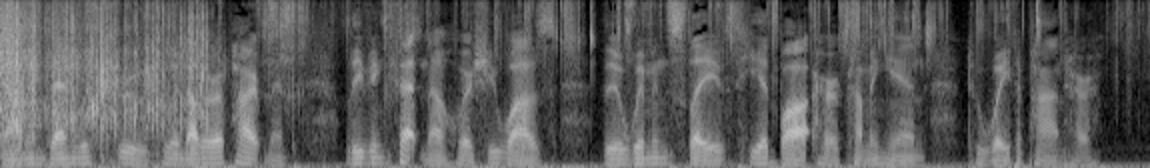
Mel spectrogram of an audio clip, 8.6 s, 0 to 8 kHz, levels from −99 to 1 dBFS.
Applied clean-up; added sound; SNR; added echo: none; Coin (dropping); 3 dB; none.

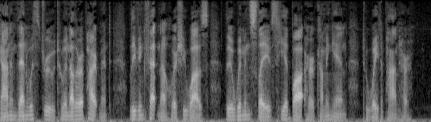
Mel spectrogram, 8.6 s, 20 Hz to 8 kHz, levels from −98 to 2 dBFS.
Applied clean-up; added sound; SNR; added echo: none; none; none; none.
